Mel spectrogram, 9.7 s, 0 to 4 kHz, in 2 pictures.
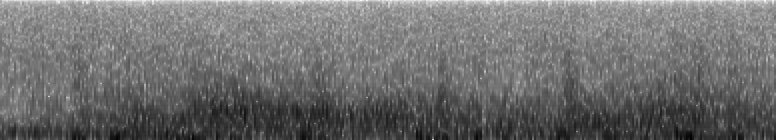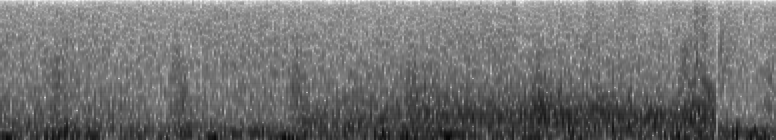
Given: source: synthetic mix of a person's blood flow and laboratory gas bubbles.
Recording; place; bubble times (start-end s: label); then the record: Doppler ultrasound of blood flow; subclavian vein
8.32-8.46 s: bubbles
8.53-8.62 s: bubbles
8.64-8.83 s: bubbles
9.04-9.35 s: bubbles
From the record:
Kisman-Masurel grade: 212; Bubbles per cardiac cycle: several, 3 to 8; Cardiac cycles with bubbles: 1 to 10%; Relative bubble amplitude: moderate (0.250 to 0.450); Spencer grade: 1 (occasional bubble signal discernible with the cardiac motion signal, with majority of cardiac periods free of bubbles); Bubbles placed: anywhere in the cardiac cycle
